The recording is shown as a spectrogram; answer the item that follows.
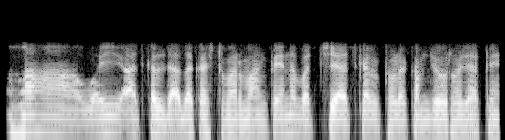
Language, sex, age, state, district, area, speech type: Hindi, male, 18-30, Uttar Pradesh, Pratapgarh, rural, conversation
